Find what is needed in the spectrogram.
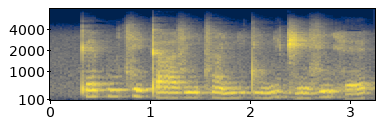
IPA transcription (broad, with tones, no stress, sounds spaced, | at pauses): kʼ ɛ˦ p u˦ t͡s e˦˨ kʼ aː˨ z ĩ˨ t͡s ã˨ ɲ i˨ t i˨ ɲ ɪ˦ d͡ʒ eː˨ z ĩ˦ h ɛ˨˦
